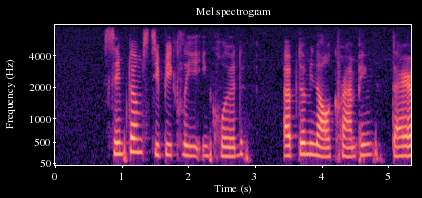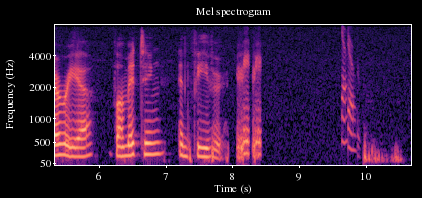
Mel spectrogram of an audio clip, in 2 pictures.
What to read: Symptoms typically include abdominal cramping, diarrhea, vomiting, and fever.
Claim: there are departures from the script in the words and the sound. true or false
true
